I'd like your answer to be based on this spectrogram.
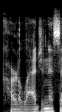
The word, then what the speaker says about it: cartilaginous: There's a word for that, but I always say it wrong. Cartilaginous, I think, is how you say it.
